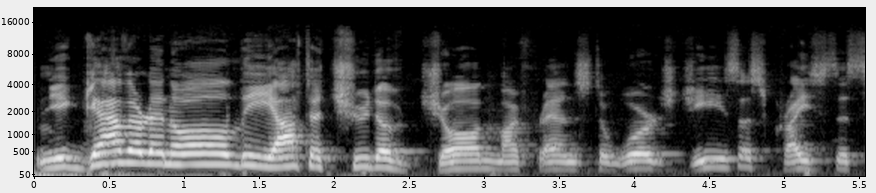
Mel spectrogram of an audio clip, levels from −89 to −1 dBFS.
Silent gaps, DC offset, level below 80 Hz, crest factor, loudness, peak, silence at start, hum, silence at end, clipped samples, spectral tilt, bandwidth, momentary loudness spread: none; under 0.1%; -44 dBFS; 18 dB; -18 LUFS; 0 dBFS; 0 s; none; 0 s; under 0.1%; -5 dB/octave; 13 kHz; 13 LU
